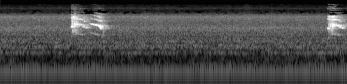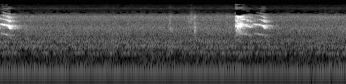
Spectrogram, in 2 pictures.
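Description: A bird calling three times, evenly spaced, each call a quick pair of high, falling notes, over a steady low hum.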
